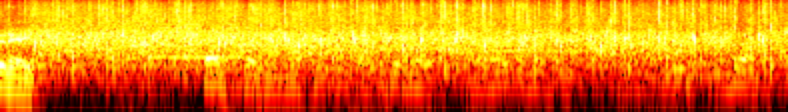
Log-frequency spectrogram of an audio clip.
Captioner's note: audience cheering and applauding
